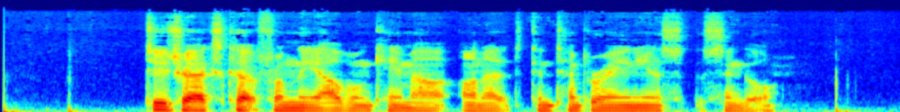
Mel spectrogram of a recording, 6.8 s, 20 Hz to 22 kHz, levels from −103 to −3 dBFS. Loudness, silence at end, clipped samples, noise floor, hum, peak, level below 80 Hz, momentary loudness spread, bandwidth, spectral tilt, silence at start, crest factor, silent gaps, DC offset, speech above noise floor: -19 LUFS; 0.35 s; under 0.1%; -49 dBFS; none; -2 dBFS; -42 dBFS; 12 LU; 14.5 kHz; -6.5 dB/octave; 0 s; 18 dB; none; under 0.1%; 31 dB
